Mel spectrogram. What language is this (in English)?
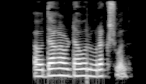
Pashto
